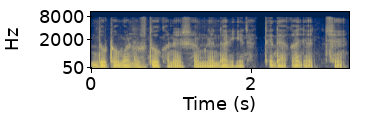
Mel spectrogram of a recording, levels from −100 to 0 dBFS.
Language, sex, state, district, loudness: Bengali, male, West Bengal, Malda, -19 LUFS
